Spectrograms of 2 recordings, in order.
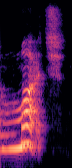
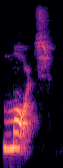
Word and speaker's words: much: So when she said, "Thank you very much," the much is something I would like to focus on. She is saying much, which is not much. Instead of this sound, she's saying this. Much.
